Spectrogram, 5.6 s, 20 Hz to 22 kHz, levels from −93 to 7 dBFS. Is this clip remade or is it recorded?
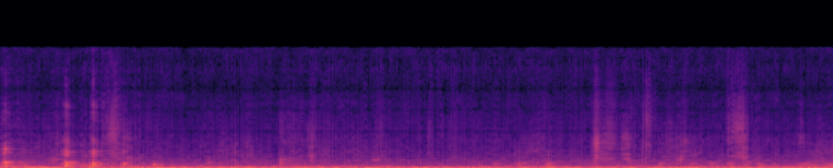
remade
